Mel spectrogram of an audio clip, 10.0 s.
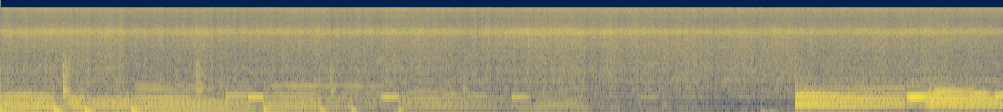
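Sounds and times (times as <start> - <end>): background music: 0.0 - 5.3, 8.0 - 10.0
meat sizzling in a wok: 0.0 - 10.0.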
